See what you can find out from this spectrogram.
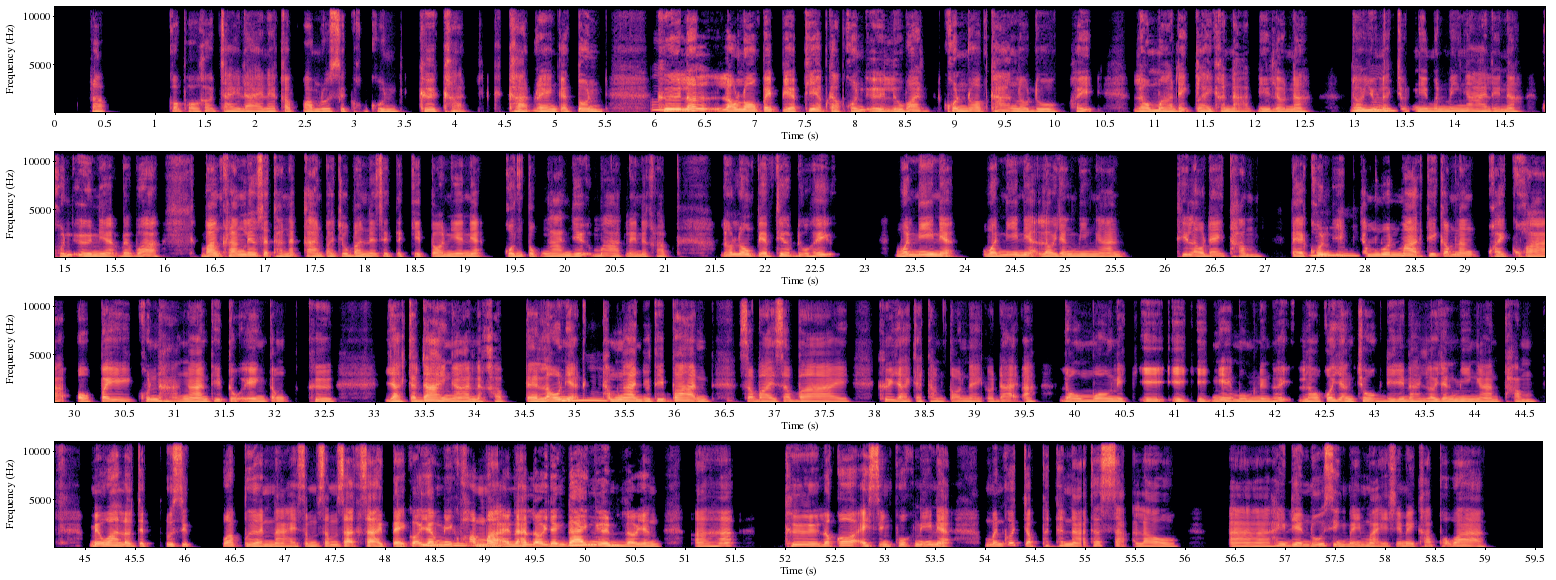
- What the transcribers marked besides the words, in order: "ทักษะ" said as "ทัดษะ"
- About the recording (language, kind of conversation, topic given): Thai, advice, จะรับมืออย่างไรเมื่อรู้สึกเหนื่อยกับความซ้ำซากแต่ยังต้องทำต่อ?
